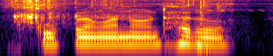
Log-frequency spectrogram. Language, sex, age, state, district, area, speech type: Odia, male, 18-30, Odisha, Jagatsinghpur, rural, spontaneous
